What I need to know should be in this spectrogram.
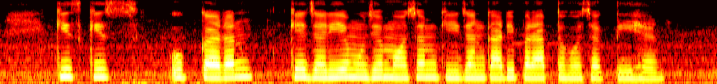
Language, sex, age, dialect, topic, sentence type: Hindi, female, 18-24, Marwari Dhudhari, agriculture, question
